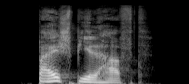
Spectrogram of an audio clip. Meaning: 1. exemplary (of such high quality that it makes for an excellent example of a concept) 2. exemplary (intended to serve as a arbitrary example)
- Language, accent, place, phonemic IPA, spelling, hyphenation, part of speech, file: German, Germany, Berlin, /ˈbaɪ̯ʃpiːlhaft/, beispielhaft, bei‧spiel‧haft, adjective, De-beispielhaft.ogg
